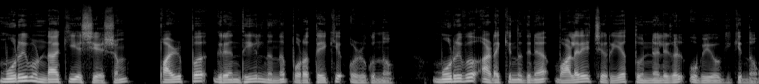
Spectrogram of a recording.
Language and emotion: Malayalam, neutral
